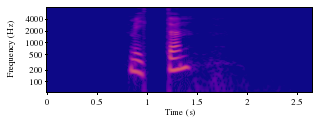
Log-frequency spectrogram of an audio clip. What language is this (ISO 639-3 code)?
swe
